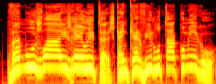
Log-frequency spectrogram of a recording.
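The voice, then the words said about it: Booming thunderous giant voice. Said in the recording (Portuguese): “com voz de trovão”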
